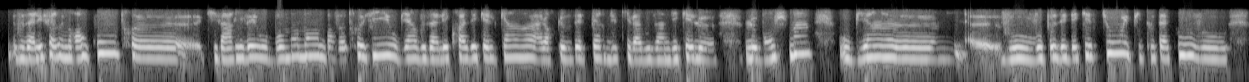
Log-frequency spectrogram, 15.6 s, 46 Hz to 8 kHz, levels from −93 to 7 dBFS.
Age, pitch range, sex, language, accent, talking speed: 50-69, 205-260 Hz, female, French, French, 190 wpm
